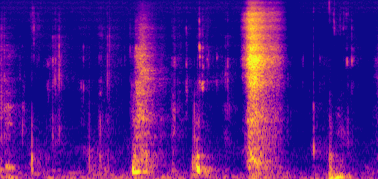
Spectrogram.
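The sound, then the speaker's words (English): Crunchy chewing of a big mouthful of chocolate and bacon pancakes with crispy bacon, with several distinct crackling bites in an uneven rhythm, the loudest crunch near the middle, and no talking. “Oh, you can hear the crunch of that bacon.”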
